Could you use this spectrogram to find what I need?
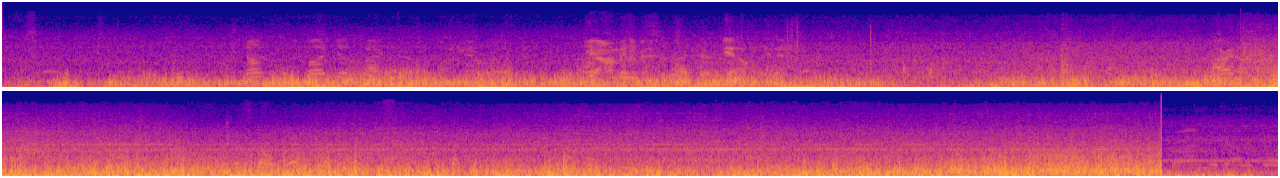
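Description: Strong wind gusts and rumbles outdoors.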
